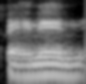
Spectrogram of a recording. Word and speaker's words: Beynon: Again, follow him on Twitter at Beynon, Beynon, N-O-N, even though it's pronounced Beynon, it's N-O-N.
